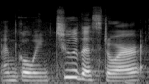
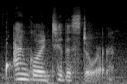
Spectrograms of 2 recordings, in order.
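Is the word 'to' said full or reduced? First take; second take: full; reduced. First: The word 'to' has a full 'oo' vowel. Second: The word 'to' is reduced to 'ta'. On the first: The speaker calls it wrong. "instead of saying" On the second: The speaker calls it right. "I would say as a native English speaker"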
